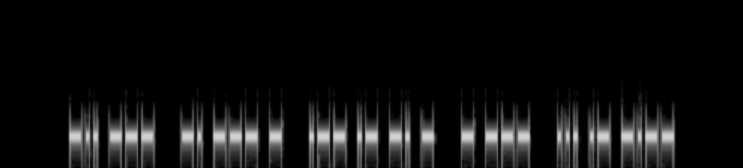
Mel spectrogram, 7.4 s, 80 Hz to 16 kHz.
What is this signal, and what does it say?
Morse code, heard as a keyed tone, about 30 wpm, 700 Hz. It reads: DO NOT WANT TO SAY
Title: Sets of 5 Words Encore 30wpm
